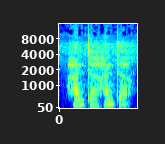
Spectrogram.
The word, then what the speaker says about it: Hunter x Hunter: we're looking at today hunter hunter aka hunter alexander no idea why the x is silent but alexander then the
